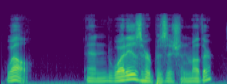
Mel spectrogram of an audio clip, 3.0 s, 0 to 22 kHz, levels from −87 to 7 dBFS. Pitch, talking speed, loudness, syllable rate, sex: 120 Hz, 120 wpm, -18 LUFS, 4.9 syllables/s, male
